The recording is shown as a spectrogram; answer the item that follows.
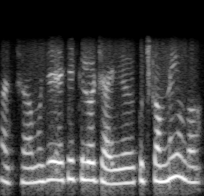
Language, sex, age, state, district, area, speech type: Urdu, female, 18-30, Uttar Pradesh, Gautam Buddha Nagar, urban, conversation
